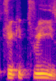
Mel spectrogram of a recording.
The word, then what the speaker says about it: Tricky Trees: wolves1 um my brother man please help me pronounce this how do you say this tricky trees or what yeah yeah exactly you got it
